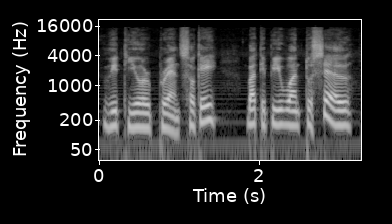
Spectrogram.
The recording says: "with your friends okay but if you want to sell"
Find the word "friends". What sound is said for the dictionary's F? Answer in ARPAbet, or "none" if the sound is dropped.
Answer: P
